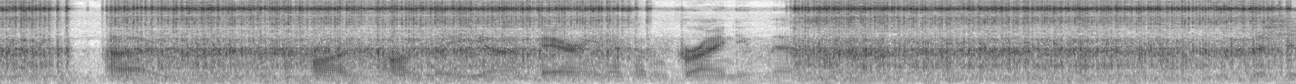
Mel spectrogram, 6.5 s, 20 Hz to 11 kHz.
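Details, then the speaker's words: Cordless 1200 W impact wrench pressing a wheel hub bearing into the knuckle; rapid rattling hammer with pitch sagging and dropping out under heavy load, the wrench struggling against resistance. "I don't know if my impact wrench is supposed to sound like this, but I can see a lot of metal"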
